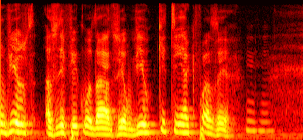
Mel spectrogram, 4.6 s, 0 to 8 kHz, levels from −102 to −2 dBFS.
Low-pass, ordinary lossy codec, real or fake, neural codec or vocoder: 7.2 kHz; none; real; none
